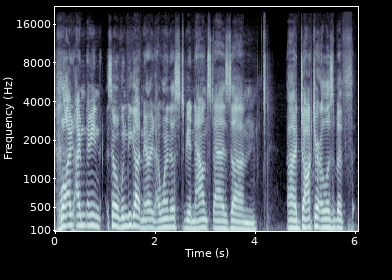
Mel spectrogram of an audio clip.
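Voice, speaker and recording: Slightly high, hesitant male guest. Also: steady tone, brisk, fairly bright tone, smooth, dry recording. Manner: bashful, hesitant, many fillers. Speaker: financial reporter, guest. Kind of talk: panel chat.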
